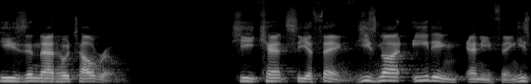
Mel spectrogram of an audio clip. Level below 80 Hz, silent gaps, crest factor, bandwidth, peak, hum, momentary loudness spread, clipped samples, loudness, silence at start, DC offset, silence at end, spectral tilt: -78 dBFS; none; 22 dB; over 20 kHz; -8 dBFS; none; 9 LU; under 0.1%; -28 LUFS; 0 s; under 0.1%; 0 s; -5 dB/octave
